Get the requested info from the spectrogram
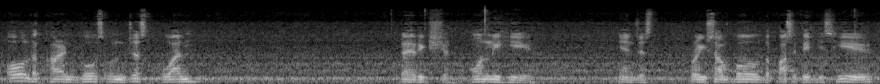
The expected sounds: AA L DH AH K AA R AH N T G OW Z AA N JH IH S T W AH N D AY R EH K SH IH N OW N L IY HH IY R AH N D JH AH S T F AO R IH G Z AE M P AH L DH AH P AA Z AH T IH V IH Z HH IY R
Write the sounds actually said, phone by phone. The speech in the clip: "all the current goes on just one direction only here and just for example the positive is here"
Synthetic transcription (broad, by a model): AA L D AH K AA R AH N T G OW S AA N JH IH S T W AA N D AY R EH K SH IH N OW N L IY HH IY R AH N JH AH S T F AO R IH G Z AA M P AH L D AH P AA S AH T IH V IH S HH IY R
